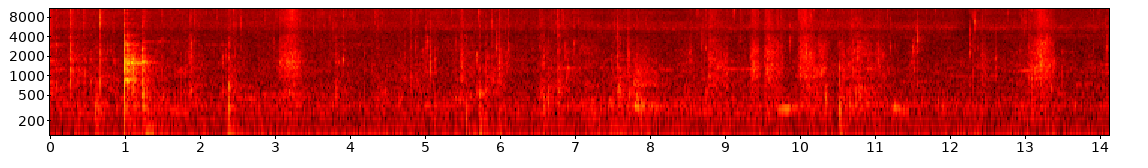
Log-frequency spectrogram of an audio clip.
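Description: Hands squelch wetly as they rub marinade into a raw chicken.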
